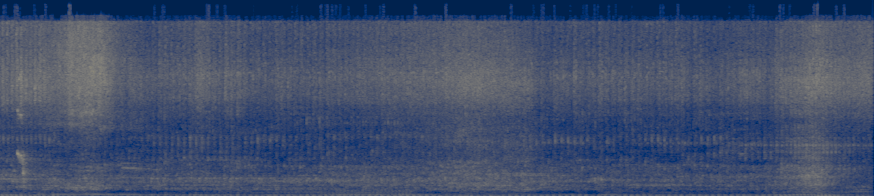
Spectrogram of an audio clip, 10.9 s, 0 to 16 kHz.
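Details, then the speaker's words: Honda Vario 125 scooter CVT after repair: smooth, even steady low drone, creaking/clicking gone; noise came from a worn, loose rubber part, and a cracked part was also found. "Jadi teman-teman bisa dengerin ya suaranya sekarang dengan yang tadi, bisa kita bedakan suaranya. Suara kretek-kretek udah hilang ya."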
